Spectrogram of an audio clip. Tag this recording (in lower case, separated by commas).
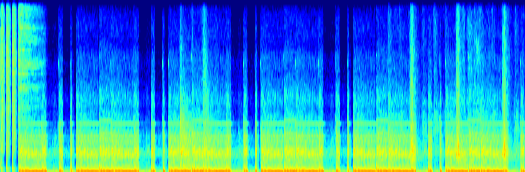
music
